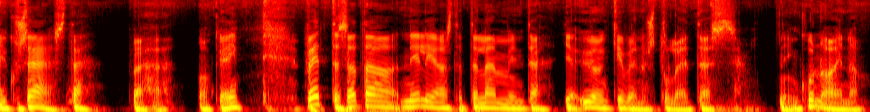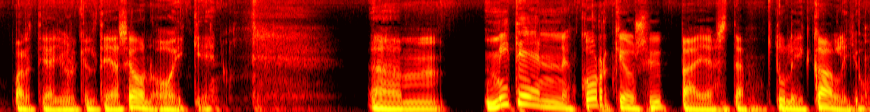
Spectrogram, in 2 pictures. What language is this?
Finnish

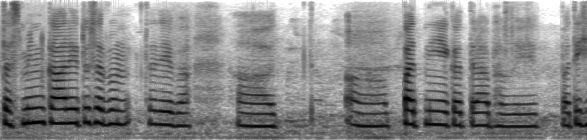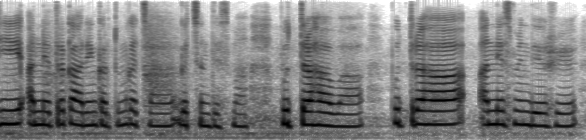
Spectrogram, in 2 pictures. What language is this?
Sanskrit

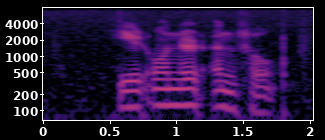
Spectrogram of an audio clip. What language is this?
Afrikaans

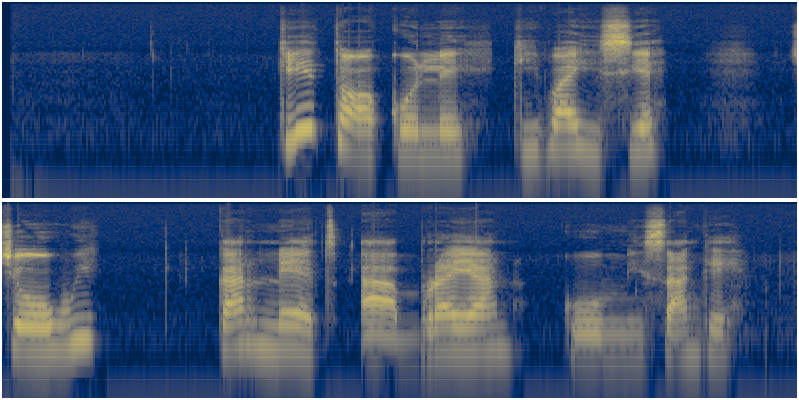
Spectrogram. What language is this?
Kalenjin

